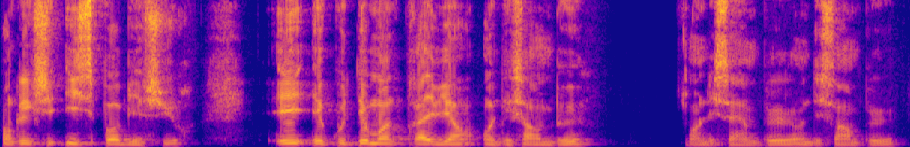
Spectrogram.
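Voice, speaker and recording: A man from Ivory Coast with an Ivorian French accent, talking viewers through a tutorial one step at a time. His lowish voice has a gravelly, creaky edge, and he keeps repeating key phrases to drive them home. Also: level tone, moderate pace, darkish tone. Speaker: betting tips YouTuber. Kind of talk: casual screen-walkthrough tutorial.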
